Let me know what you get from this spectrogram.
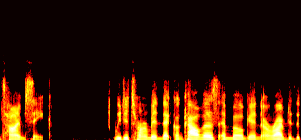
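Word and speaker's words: Gonçalves: Is that how you say? Is it Gal? It's Gonzalez, right? No, it's Gonalves.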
